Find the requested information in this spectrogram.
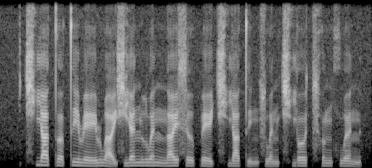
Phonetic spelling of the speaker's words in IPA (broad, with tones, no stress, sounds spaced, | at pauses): t͡ɕʰ j ä˥ t̪ ɤ˧˥ t̪ i˥˩ ɻ e˧˥ ɪ̯ ɻ w a̰˨˩ ɪ̯ ɕ j ɛ˥ n l w ə˥˩ n n̪ a˥ ɪ̯ s ɹ̩˧˥ p e˧˥ ɪ̯ t͡ɕʰ j ä˥˩ t̪ ḭ˨˩ ŋ s w ə˧˥ n t͡ɕʰ j o˥ ʊ̯ t͡sʰ ʊ˥ ŋ x w ə˥˩ n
